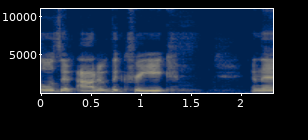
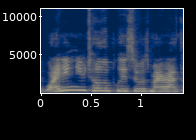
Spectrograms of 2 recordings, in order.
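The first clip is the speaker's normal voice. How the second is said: higher, rushed mock scolding; retold mad mom; 8 semitones higher, faster than usual. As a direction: imitate an upset mom demanding answers fast. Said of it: "mad at me because I didn't tell".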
